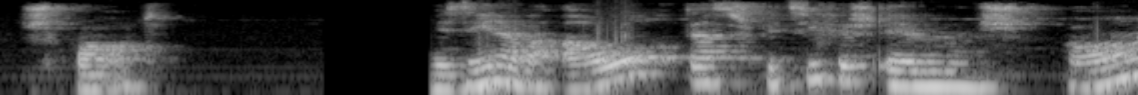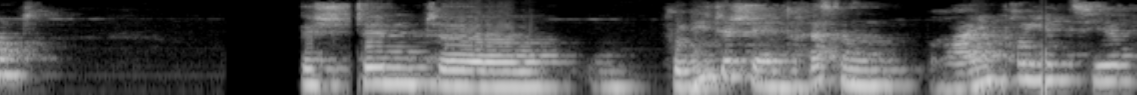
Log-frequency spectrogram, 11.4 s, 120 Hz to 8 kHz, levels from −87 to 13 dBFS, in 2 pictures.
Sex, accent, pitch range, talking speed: female, German, 160-195 Hz, 70 wpm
